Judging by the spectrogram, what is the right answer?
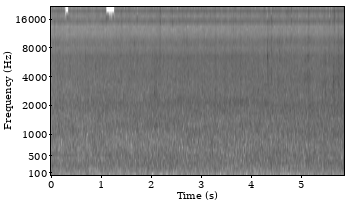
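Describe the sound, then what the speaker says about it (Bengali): Steady rain pouring outdoors over waterlogged farm fields, a dense, even hiss of drops hitting water and ground, continuous and fairly loud with no voices. "বৃষ্টি হচ্ছে"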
